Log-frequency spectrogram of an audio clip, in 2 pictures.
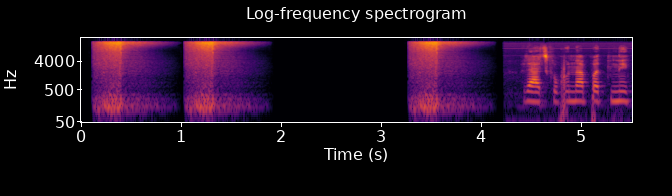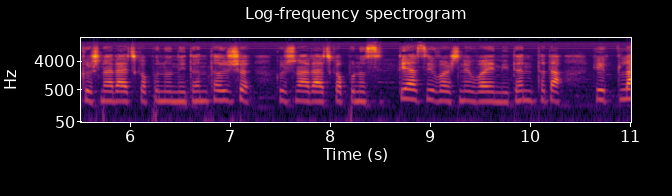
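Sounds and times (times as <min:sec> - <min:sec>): whoosh sound effect: 0:00.1 - 0:01.9, 0:03.3 - 0:04.1.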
